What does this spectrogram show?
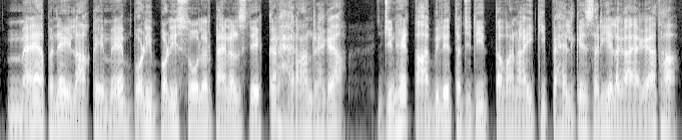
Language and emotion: Urdu, surprised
